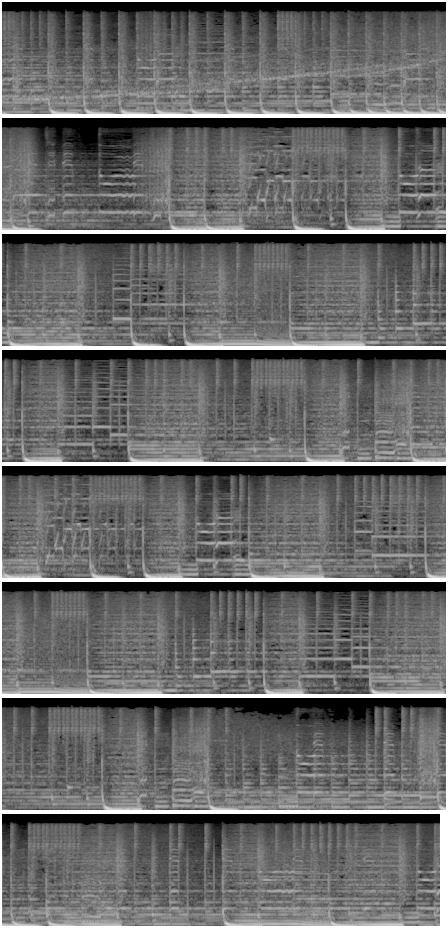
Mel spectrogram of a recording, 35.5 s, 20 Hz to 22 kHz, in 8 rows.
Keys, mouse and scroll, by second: 1.3 KP_7, 2.4 s, 4.1 click, 4.5 scroll down 2, 4.8-7.3 middle drag, 7.3 click, 8.5 KP_3, 9.1 KP_1, 9.8-10.5 scroll up 1, 10.5 s, 12.5 click, 13.1 scroll down 1, 13.3-15.5 middle drag, 15.5 click, 16.5 KP_7, 17.1-18.5 scroll down 7, 18.5-22.1 drag, 22.6 shift+middle click, 23.2-24.1 shift+scroll up 2, 24.1-25.9 drag, 25.9-26.4 scroll up 4, 26.4-27.5 shift+middle drag, 27.5-31.1 drag, 34.9-35.4 drag.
